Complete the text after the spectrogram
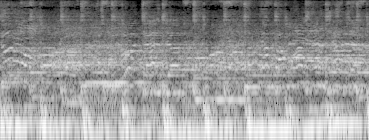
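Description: A concert audience screams and cheers in a dense, loud, unbroken roar lasting the whole stretch, with occasional higher whoops and a low rumble beneath.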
